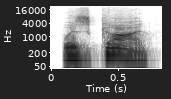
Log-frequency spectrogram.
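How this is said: The stress falls on the word gone. The speaker calls it right. "I'm stressing the word gone. I'm not stressing the word was"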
